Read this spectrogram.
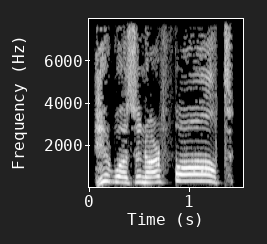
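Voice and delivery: put-on high, defensive boy's wail; high-pitched pleading protest; protesting cry. A narrator's reading. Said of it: "cried Harold".

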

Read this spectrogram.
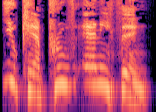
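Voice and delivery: put-on high, indignant kid's protest; defensive high-pitched objection; crying out. A narrator's reading. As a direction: protest the accusation, pitched right up. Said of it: "cried George".

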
